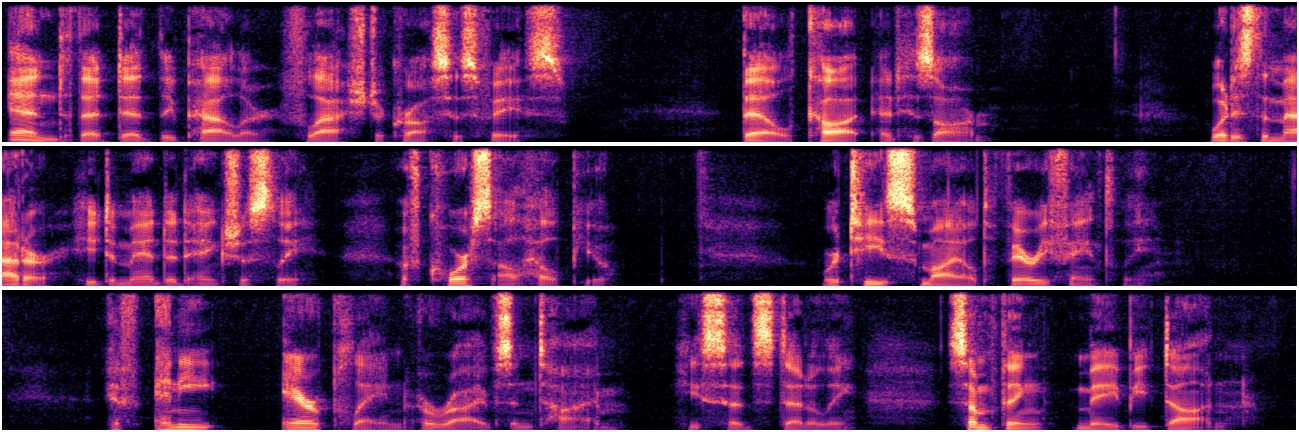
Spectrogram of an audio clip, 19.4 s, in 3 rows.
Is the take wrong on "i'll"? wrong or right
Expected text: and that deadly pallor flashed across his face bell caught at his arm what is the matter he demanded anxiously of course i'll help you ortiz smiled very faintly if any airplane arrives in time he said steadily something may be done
right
